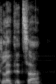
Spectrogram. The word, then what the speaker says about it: Letica: So my name is, you said it right, Patrick Letica.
